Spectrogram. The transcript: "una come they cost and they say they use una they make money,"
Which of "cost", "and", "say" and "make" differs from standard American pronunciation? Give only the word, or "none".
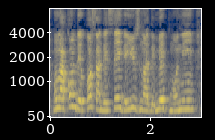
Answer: cost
